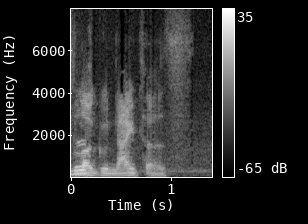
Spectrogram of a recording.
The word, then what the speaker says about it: Lagunitas: I think you pronounced it wrong, by the way. I think it's Lagunitas.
